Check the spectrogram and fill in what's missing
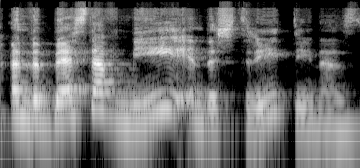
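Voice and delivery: loud, lilting impression; loud mimicry with an exaggerated tune; Jurgen. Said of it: "That was Jurgen".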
